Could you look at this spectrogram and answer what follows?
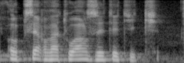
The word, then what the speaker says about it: Observatoire Zététique: How do you pronounce the name of the organization properly? – It's the Observatoire Zététique.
